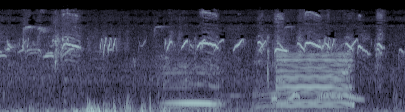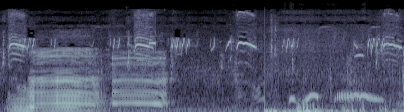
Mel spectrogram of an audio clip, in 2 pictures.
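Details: Herded cattle walking a rural village road lined with green trees and wide rice fields give repeated long, wavering moos, some overlapping, while small birds chirp and twitter constantly behind them.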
